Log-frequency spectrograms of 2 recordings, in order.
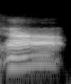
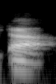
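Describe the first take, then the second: First: The sound is forced hard from the throat. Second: The sound is brief with moderate force. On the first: The speaker calls it wrong. "that's too strong" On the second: The speaker calls it right. "It has to be ah"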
